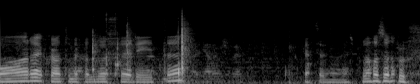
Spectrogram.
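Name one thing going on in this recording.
Dice clatter into a tray.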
